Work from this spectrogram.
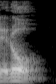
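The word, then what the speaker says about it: Heraud: Ese joven de la literatura se llamó Javier Heraut, Javier Heraut, o Javier Heró, como se pronuncia.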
